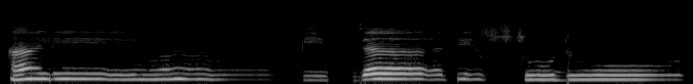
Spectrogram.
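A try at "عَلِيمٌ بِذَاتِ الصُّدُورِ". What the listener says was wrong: Yang tu mimnya dua-dua masuk hidung tu. Mim baris depan mu dah sengau dah. Mu mulut dulu. Mu. Lepas mu baru sengau kan. Mu. Dia ada dua bunyi tu. Satu mu, satu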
